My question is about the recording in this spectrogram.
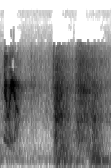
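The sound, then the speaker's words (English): A garage door is hauled open on a chilly day: a sharp clunk, then a noisy, rattling rumble as it rolls upward in a couple of surges. “I don't want to hit you. Watch the door,”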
